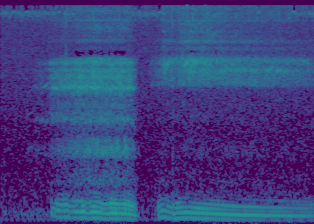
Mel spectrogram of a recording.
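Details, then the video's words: Sleeping dog snoring after a hard day: a short, low, rattling snore, a brief pause, then a longer drawn-out droning snore that fades gradually. "Peanut (dog) snoring."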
